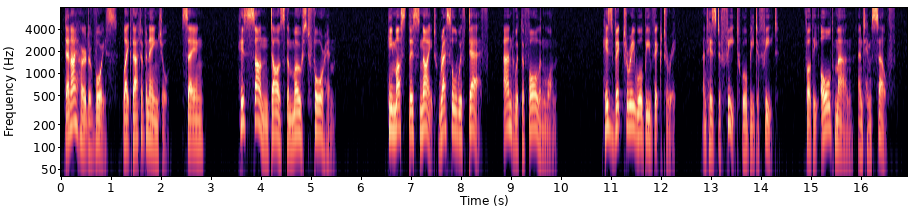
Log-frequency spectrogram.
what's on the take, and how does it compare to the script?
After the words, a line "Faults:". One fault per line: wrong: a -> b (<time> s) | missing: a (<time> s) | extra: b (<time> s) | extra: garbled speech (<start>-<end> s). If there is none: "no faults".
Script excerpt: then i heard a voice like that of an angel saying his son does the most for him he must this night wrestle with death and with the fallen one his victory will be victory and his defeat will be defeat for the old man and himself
then i heard a voice like that of an angel saying his son does the most for him he must this night wrestle with death and with the fallen one his victory will be victory and his defeat will be defeat for the old man and himself
Faults:
no faults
